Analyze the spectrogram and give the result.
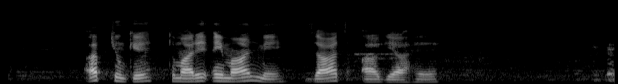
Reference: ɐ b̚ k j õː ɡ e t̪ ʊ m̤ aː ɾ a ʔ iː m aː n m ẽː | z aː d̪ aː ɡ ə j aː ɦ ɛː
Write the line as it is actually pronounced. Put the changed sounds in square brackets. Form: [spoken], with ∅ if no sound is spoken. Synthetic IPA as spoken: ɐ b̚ k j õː [k] e t̪ ʊ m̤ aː ɾ [e] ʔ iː m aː n m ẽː | z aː [t̪] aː ɡ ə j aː ɦ ɛː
